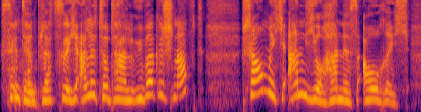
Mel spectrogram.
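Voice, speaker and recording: A woman reading an audiobook, voicing a distraught wife who shouts and pleads. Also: high-pitched, lively intonation, moderate pace, dry recording, clean studio sound, pitched above the performer's own voice. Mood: furious. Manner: shouting, then tearful pleading.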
